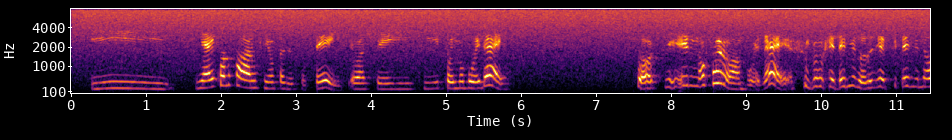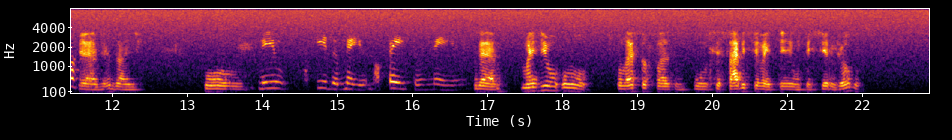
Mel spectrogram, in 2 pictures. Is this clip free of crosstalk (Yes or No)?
Yes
